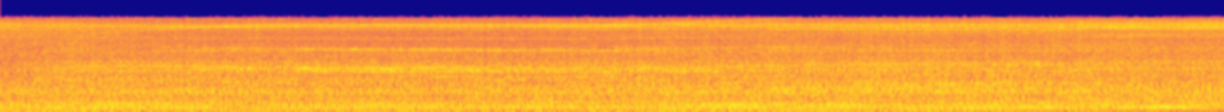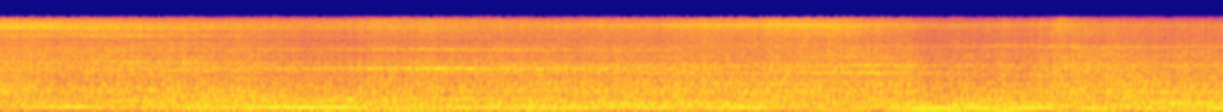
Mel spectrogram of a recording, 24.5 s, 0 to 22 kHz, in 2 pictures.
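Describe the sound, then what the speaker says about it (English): The 12:25 East Midlands diesel service from Norwich to Liverpool Lime Street, with unit 158864 at the rear, pulls out of Stockport station with a loud, steady engine drone and rumble that holds for the whole stretch. "departing now is the 12:25 East Midlands train service to Liverpool Lime Street from Norwich"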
